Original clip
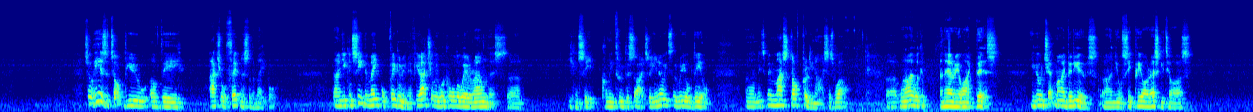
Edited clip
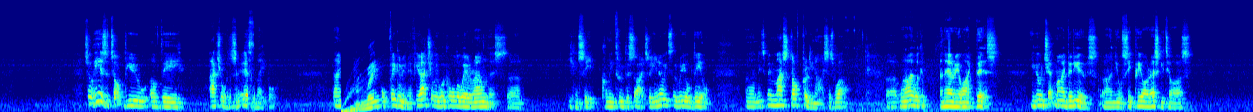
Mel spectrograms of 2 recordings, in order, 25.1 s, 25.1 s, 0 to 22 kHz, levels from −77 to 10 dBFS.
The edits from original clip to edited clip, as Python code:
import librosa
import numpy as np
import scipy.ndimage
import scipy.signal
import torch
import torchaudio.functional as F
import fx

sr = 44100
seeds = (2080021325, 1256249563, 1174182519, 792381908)

y = fx.edit(x, sr, fx.reverse_span(start_s=4.51, length_s=0.57),
    fx.tape_start(start_s=6.81, length_s=0.87), tone=tone)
